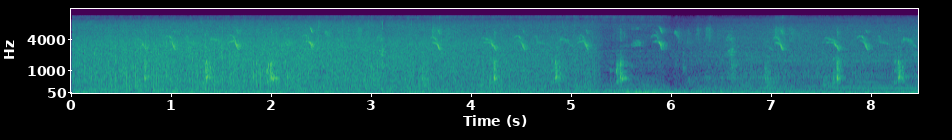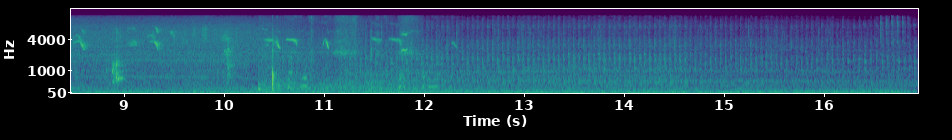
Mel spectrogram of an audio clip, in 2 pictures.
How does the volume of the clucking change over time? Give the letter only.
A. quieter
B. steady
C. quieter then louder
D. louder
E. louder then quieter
C.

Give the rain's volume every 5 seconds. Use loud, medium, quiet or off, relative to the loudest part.
loud, quiet, quiet, quiet.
